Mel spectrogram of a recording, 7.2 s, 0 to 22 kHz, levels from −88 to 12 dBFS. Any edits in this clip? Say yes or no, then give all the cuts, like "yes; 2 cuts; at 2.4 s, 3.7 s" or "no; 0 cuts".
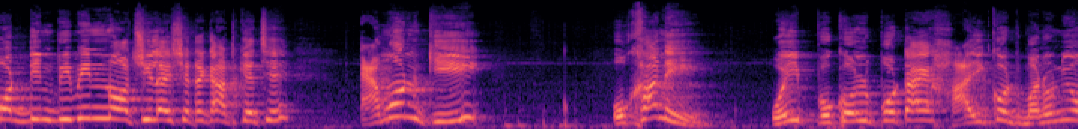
no; 0 cuts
